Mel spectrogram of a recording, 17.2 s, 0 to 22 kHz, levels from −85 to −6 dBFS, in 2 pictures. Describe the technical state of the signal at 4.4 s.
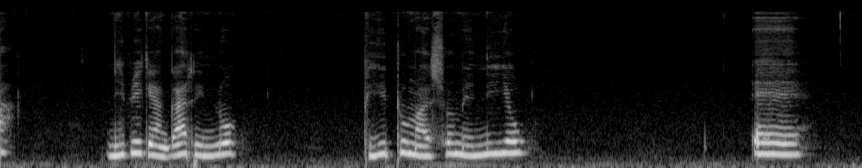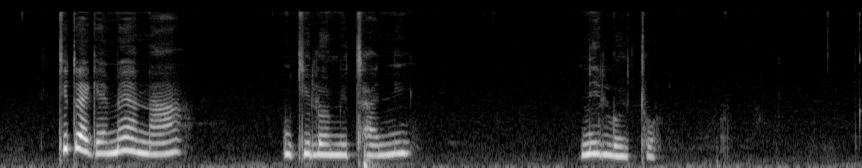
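At 4.4 s the speech carries generation loss, present across the whole clip rather than at that moment alone. The likely cause is repeated AAC-LC decoding and re-encoding, around seven passes at a rate that fits 96 kbit/s, each quantising on a shifted frame grid so the errors pile up. It sounds swirly, hollow and smeared, with blunted consonant attacks. A spectrogram shows a hard ceiling at 17 kHz and patchy holes below, and waveform onsets look softened.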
